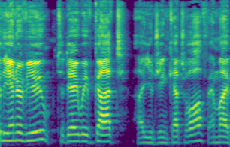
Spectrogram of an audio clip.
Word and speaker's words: Eugene Katchalov: Today we've got Eugene Katchalov. Am I pronouncing your name correctly, Eugene?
